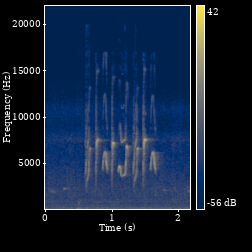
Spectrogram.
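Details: Plain sunbird, called kolibri muncang or kolibri wulung in Indonesia, gives one brief burst of thin, very high, rapid chittering notes lasting about a second against quiet background hiss.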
